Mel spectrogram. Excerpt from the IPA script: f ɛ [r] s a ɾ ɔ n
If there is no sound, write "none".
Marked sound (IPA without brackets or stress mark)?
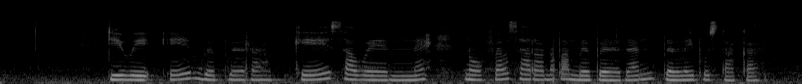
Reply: l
